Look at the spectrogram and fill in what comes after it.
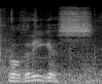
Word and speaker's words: Rodriguez: Rodriguez, R-O-D-R-I-G-U-E-Z.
